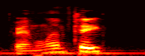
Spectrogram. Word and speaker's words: Van Lente: I'd definitely go for Van Lente. Is that how you pronounce his name? Van Lente? – Yeah.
